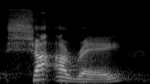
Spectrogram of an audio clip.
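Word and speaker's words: Sha'arei: Sha'ar in Hebrew means gate, with sha'are, which is the actual Hebrew pronunciation, but I don't say it that way either.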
